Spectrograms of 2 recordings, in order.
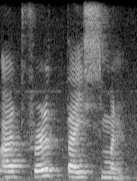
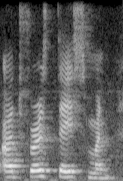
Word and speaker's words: advertisement: For instance, the British English, the word advertisement is stressed on the Scots level advertisement. In America, English is often stressed on the first level advertisement.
